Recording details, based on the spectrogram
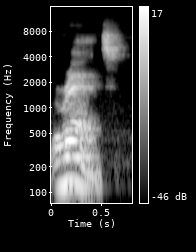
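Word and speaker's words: read: um verbo ler então no presente eu digo reis no passado eu falo red witch dress ok aí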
